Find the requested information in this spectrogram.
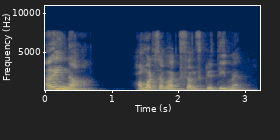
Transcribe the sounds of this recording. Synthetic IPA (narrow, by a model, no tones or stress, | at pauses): əina̰ | hɐməɾsɐbʱaksɐ̃nskɾɪt̪imẽ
